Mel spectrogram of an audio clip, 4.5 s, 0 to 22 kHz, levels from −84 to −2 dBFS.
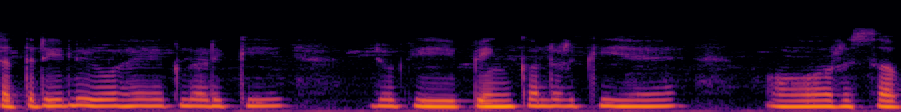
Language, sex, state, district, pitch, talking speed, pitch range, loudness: Hindi, female, Uttar Pradesh, Gorakhpur, 220 Hz, 170 wpm, 210-225 Hz, -31 LUFS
